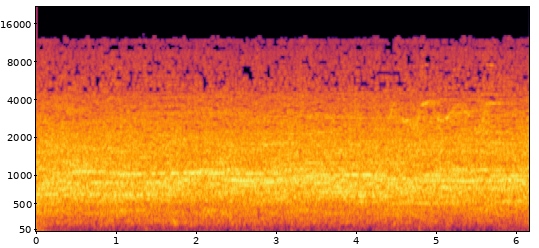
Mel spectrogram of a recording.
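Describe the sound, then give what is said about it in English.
Sustained applause and cheering from a large crowd at a political speech, a smooth, dense wash of noise that holds a constant loud level without breaks. “I left the applause in for effect”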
